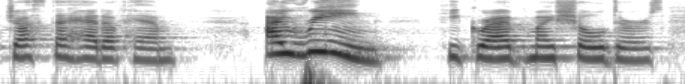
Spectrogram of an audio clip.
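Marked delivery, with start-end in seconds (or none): 1.8-2.5 calling out a name sharply, louder; urgent call. A narrator's reading. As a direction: call her name in alarm. Father calls out urgently.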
